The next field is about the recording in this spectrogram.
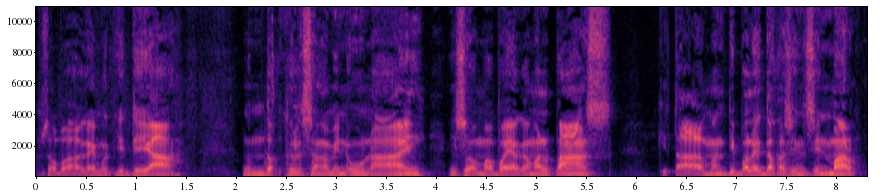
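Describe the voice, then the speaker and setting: A man's voice: lowish voice, steady tone, a little slow, pushed and bright. A man with an Ilocano accent playing a husband with a house too big for his means in a comedy radio drama. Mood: reassuring.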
